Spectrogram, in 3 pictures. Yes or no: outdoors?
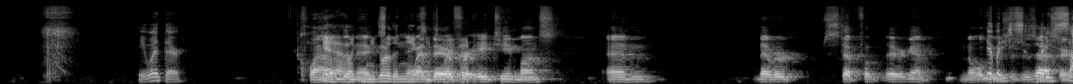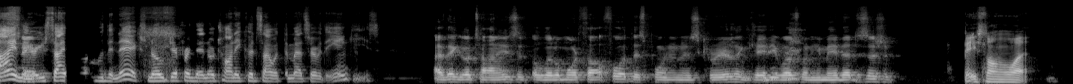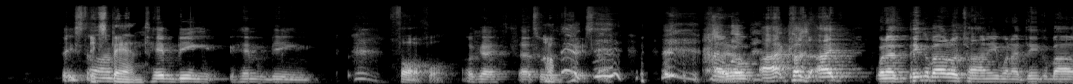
no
